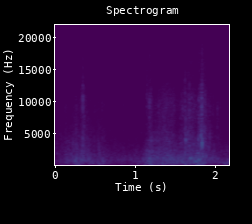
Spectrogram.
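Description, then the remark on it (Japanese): Soft ocean waves wash near the shore on a breezy day, a steady hiss of water swelling gently in a few rolling surges. Quiet and fairly close, with no voices. “波の音も心地いいわ。近くで聞くとどうしてこんなにも心が休まるのかしら。”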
